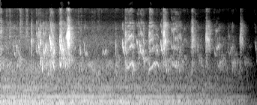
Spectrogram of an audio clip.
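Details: Fighting budgerigars kept as pets produce rapid, scratchy high chirps and squawks in a dense run of chatter that thins out and stops near the end, with a faint steady hum behind.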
